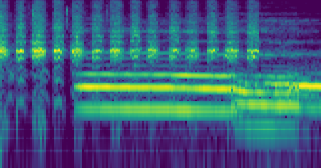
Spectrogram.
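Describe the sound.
Lucas, a pet dog, lets out a sustained, tonal whining howl after a few brief choppy sounds. Its pitch steps lower near the end.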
